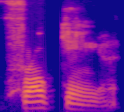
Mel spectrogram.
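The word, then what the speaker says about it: Frolking: and became one star general connor this jim pronounced his last name again fr fro queen froaking f-r-o-l-k-i-n-g how did you get in contact with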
